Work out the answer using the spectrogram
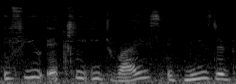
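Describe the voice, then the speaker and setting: A woman's voice: sits high, sing-song, moderate pace. Hesitant woman host amid crowd chatter. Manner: hesitant, with restarts and fillers. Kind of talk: casual interview.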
